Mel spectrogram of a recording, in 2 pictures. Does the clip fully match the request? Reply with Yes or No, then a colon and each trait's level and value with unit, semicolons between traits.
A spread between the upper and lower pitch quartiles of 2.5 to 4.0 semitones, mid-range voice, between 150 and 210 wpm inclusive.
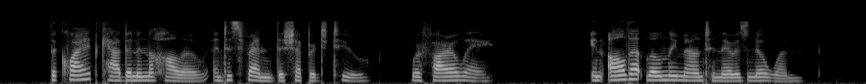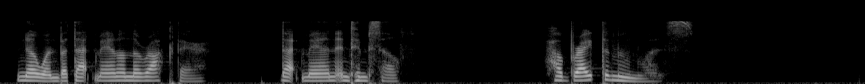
No: average, 2.9 semitones; medium, 175 Hz; average, 140 wpm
